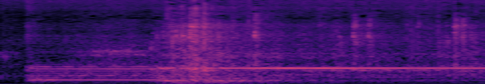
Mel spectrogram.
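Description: Steady electronic drone of a sci-fi spaceship ambience, starting suddenly. It holds one high tone throughout, and a lower tone steps down in pitch about a second in, with a few faint ticks over it.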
